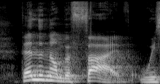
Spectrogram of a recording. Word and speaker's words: cinq: where we usually say 5 minutes with a silent Q.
